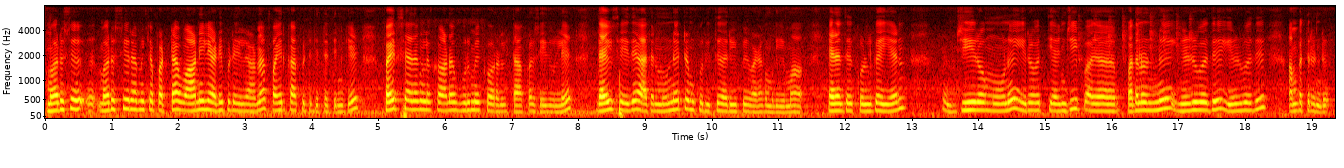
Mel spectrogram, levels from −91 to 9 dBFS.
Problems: constant background noise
